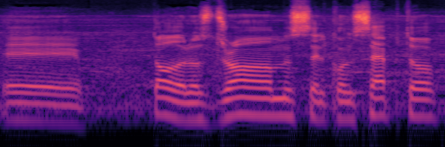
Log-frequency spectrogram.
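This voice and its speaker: A man from Colombia with a Colombian-Venezuelan border accent, a music producer talking through his work in a relaxed interview, pausing and restarting his sentences. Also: mid-range voice, slight background noise. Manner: thoughtful, restarts often. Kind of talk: casual interview conversation.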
